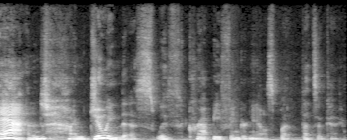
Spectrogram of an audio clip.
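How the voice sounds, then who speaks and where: Speaking very slowly, a woman talks with an American accent. Her loudness swings widely. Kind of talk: casual app tutorial demo.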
